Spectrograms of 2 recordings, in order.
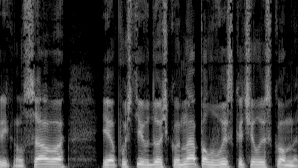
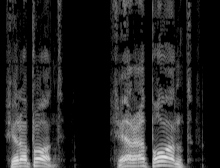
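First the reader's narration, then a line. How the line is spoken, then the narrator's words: Shouting. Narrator (Russian): крикнул он камергеру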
